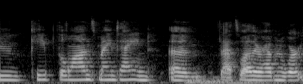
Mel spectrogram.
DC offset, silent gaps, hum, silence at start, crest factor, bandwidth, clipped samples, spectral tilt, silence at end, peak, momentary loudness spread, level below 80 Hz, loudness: under 0.1%; none; none; 0 s; 14 dB; 8.6 kHz; under 0.1%; -6.5 dB/octave; 0 s; -8 dBFS; 7 LU; -42 dBFS; -23 LUFS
